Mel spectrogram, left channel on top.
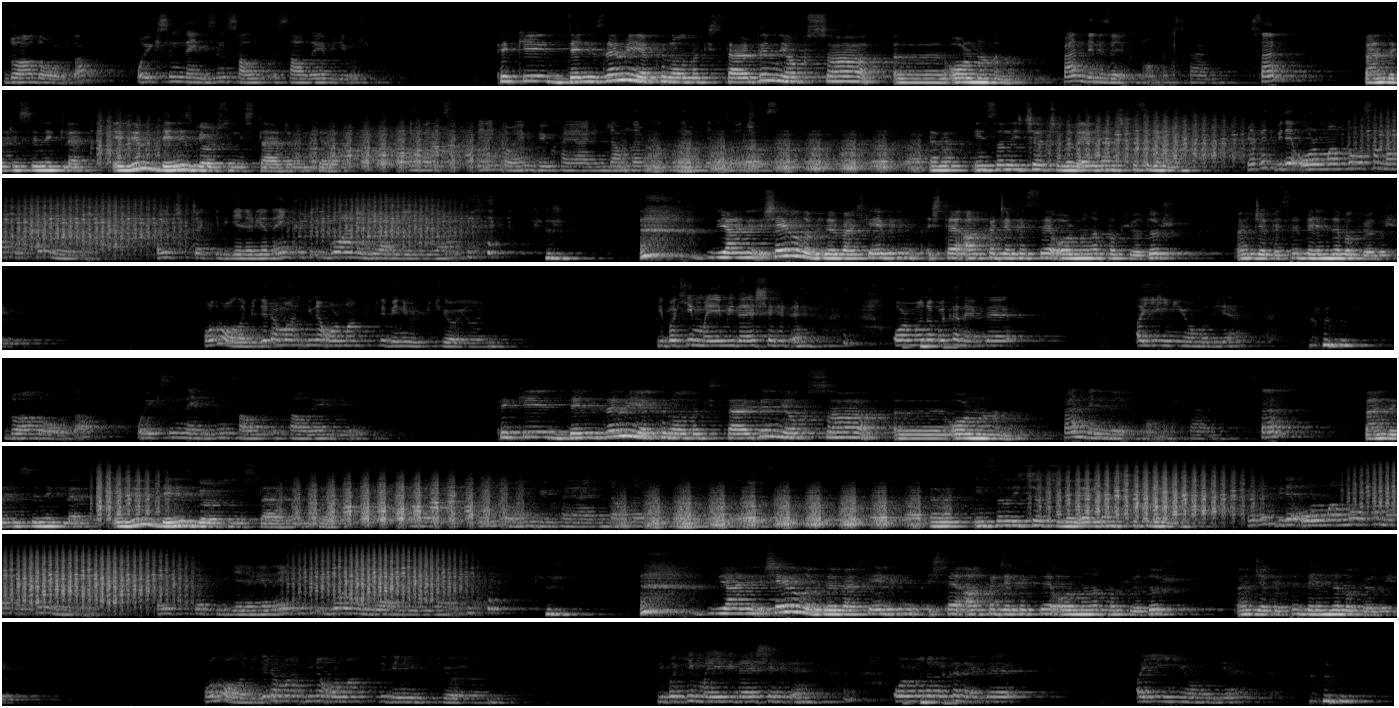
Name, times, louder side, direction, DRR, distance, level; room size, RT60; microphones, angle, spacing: voice 1, 0.0-0.9 1.3-3.8 10.6-12.2 12.6-12.9 18.0-18.3 18.7-21.9 26.4-28.9 29.4-32.9 43.9-46.8 48.4-52.0 53.2-54.6, left 2 dB, 55° left, 5 dB, 0.9 m, -35 dB
voice 2, 5.0-10.2 13.6-17.4 23.2-25.9 33.3-33.7 34.3-39.6 40.2-41.9 51.0-51.2 55.1-55.5, left 2 dB, 30° left, 1 dB, 0.4 m, -25 dB
sound 1, 14.8-15.7 16.7-19.2 20.0-23.5 24.2-26.6 27.3-29.8 30.7-32.7, right 5 dB, 40° right, 0.4 m, -31 dB
12.0 x 4.7 x 5.8 m, 1.3 s
head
